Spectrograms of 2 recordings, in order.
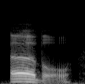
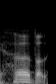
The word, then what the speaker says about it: herbal: word is pronounced now in american english the word herbal has the h silence so they pronounce it herbal now you might find somebody actually spells it that way herbal essences because that's how they would pronounce it whereas in british english you would pronounce the age and you'd say herbal essences and you might also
